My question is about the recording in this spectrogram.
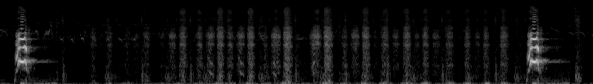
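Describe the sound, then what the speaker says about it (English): A puppy barks sharply twice, once at the start and again near the end, with soft panting and snuffling close by in between. "this is my puppy, Hero"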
